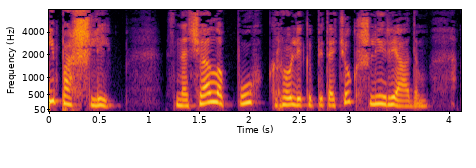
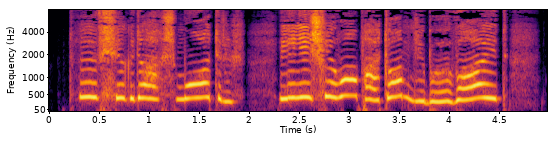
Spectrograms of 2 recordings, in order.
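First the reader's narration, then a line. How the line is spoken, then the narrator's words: Sad child. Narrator (Russian): печально сказал крошка Ру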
